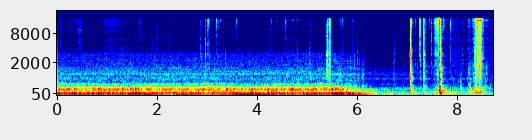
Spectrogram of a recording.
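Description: BMW M3 engine idling at about 1,000 rpm, an idle the owner calls not perfect, then switched off about six seconds in. Keys jingle in a few short bursts afterwards.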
